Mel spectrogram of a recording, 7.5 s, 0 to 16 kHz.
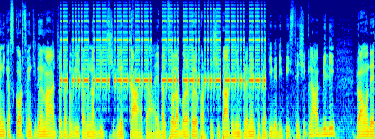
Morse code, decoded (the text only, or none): A4PPC ZZ47Z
